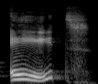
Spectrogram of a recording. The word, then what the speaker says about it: ate: I ate Okay, here I ate. The past simple of eat is pronounced as the number eight ate. A ate. It's that long vowel sound ate.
